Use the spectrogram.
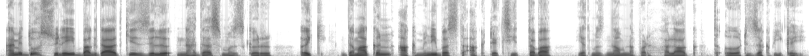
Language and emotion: Kashmiri, neutral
